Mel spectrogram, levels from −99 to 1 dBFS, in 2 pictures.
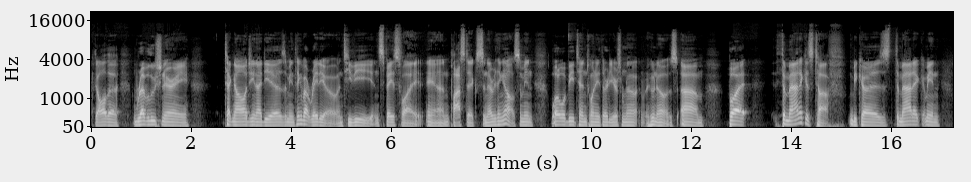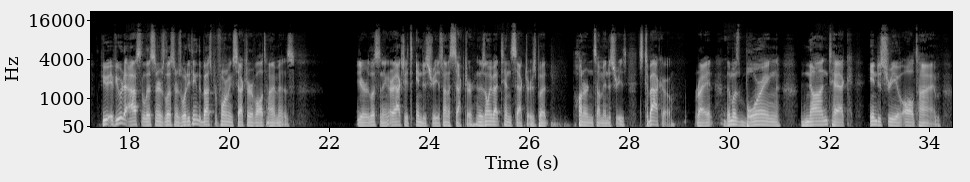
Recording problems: none

